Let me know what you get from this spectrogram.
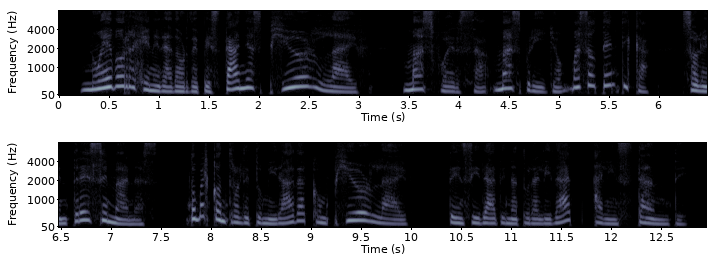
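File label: Spanish Latin America female sales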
